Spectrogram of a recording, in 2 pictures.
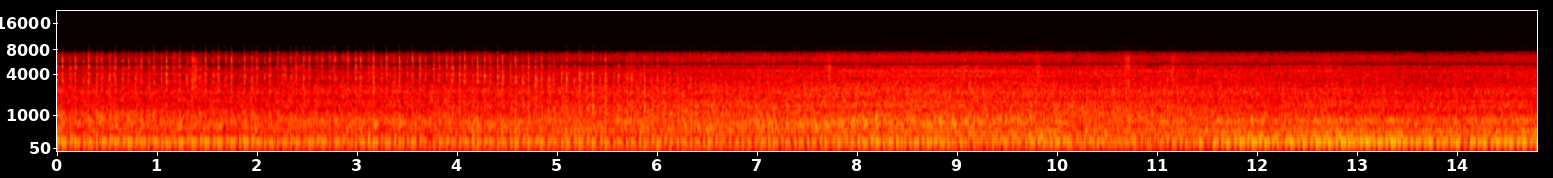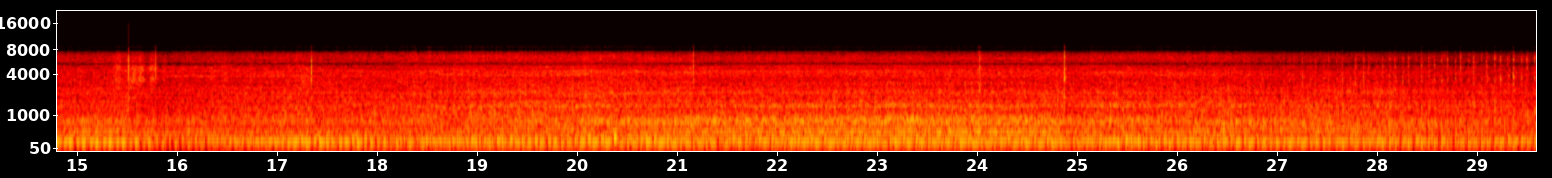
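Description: Victory Kingpin's V-twin engine idling steadily, with a few sharp clicks around the middle.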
